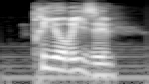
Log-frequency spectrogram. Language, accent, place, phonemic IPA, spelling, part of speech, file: French, France, Lyon, /pʁi.jɔ.ʁi.ze/, prioriser, verb, LL-Q150 (fra)-prioriser.wav
- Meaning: to prioritize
